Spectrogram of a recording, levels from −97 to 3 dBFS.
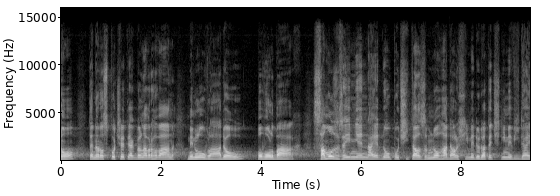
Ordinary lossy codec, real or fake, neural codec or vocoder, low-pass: AAC, 96 kbps; real; none; 14.4 kHz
